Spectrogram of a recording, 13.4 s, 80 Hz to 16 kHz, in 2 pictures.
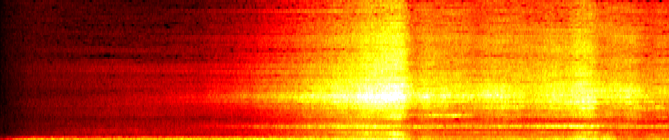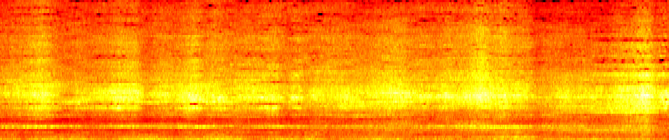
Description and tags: bbwhsc01ShfRvUSIMpour01ShfRv
Large metal bowl scraped with whisk. Granulated, reversed, mutated into a pouring water sound that is also reversed and granulated.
